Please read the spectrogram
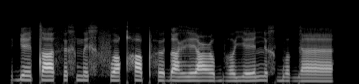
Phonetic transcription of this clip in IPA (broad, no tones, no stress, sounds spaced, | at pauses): ɠ e t a θ ʏ x m e x f o qʰ ɤ pʰ ɵ ɗ a ɣ e ʕ o bʱ ɤ j e n ʏ x b ɤ ɡ æ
